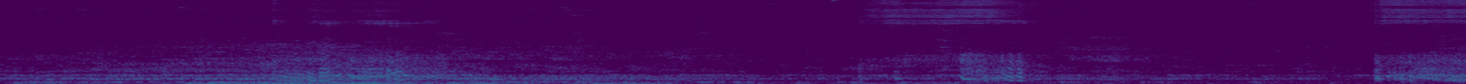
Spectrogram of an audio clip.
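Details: Snoring during sleep with low rumbles plus a few brief vocal sounds, like talking in sleep; normal.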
